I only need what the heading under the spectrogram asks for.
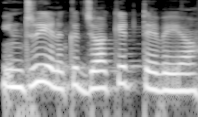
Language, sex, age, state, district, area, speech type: Tamil, female, 18-30, Tamil Nadu, Namakkal, rural, read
